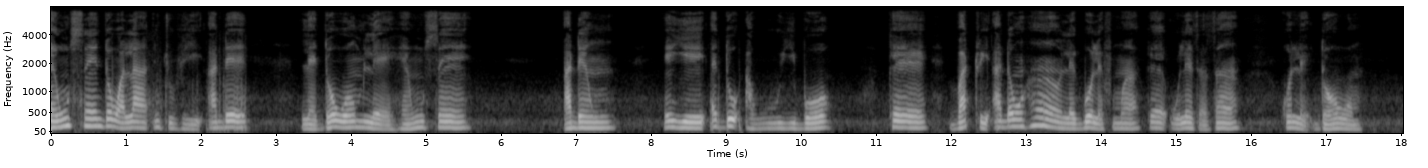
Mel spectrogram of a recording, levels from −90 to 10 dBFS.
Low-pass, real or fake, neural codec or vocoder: 7.2 kHz; fake; vocoder, 44.1 kHz, 128 mel bands every 512 samples, BigVGAN v2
